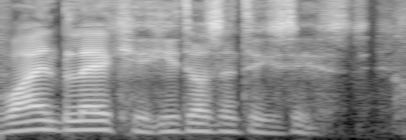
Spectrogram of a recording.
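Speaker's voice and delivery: put-on hobo voice with French accent. Continuing a bit as a drunken Montreal hobo on the sidewalk. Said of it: "I like the French accent".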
